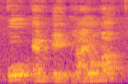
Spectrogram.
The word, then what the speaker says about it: ग्लायोमा: ग्लायोमा की स्पेलिंग है GLIOMA, ग्लायोमा, और bezel cell carcinoma BASAL, bezel cell carcinoma.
